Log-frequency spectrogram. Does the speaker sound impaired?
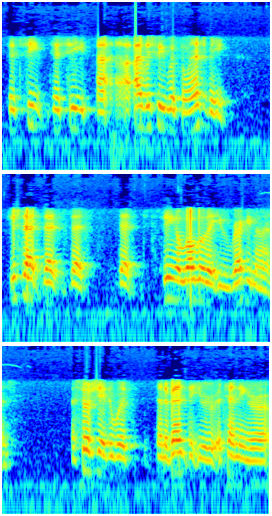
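Yes: Parkinson's disease; young onset, diagnosed by a neurologist at age 29, managed with medications.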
